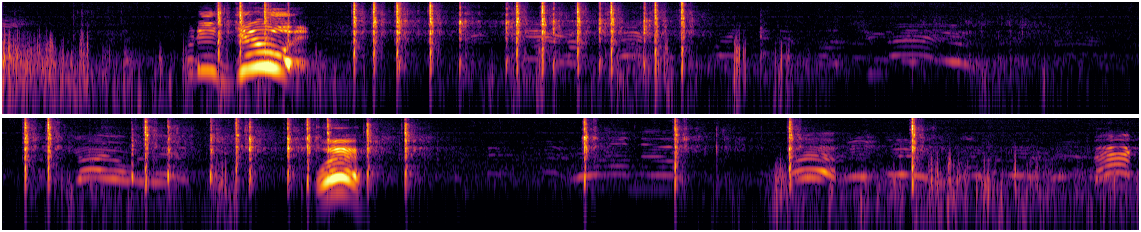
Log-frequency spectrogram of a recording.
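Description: A paintball marker fires rapid popping shots close by.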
